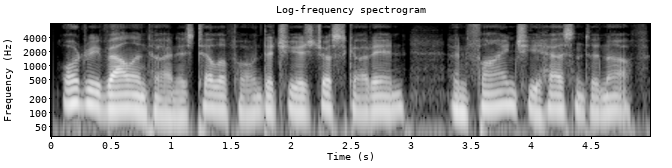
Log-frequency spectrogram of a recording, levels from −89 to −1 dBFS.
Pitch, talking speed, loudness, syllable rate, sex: 115 Hz, 180 wpm, -18 LUFS, 5.2 syllables/s, male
